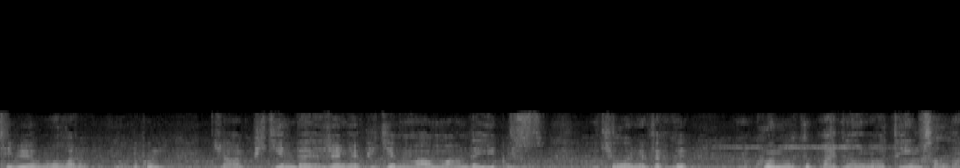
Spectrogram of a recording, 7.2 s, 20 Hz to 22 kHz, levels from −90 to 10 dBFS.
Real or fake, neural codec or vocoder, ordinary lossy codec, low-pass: fake; codec, 16 kHz, 4 kbps, FunCodec, trained on LibriTTS, 50 frames a second; AAC, 32 kbps; 7.2 kHz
